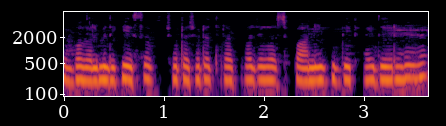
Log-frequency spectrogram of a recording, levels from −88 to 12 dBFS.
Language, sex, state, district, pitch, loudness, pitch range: Hindi, female, Bihar, East Champaran, 215 Hz, -26 LUFS, 210-220 Hz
